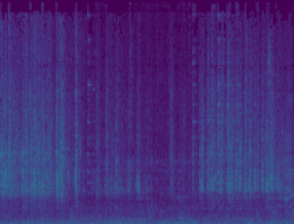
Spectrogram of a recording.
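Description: Dried red chile pod crackling as it is pulled apart and handled, with its loose seeds rattling inside: a sign that seeds are still in the pod. Soft background music with a stepping bass line runs underneath.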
